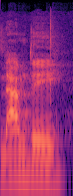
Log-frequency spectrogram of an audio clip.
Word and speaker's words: Nnamdi: yeah man so uh my name is namdi pronounced namds two ends in it that is not gonna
